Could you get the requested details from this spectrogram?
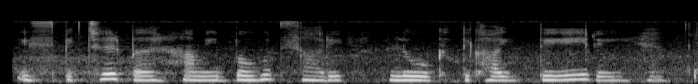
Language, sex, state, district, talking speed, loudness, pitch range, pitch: Hindi, female, Punjab, Fazilka, 95 wpm, -16 LUFS, 185-205 Hz, 195 Hz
